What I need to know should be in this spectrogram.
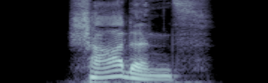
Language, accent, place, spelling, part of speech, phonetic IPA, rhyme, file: German, Germany, Berlin, Schadens, noun, [ˈʃaːdn̩s], -aːdn̩s, De-Schadens.ogg
- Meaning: genitive singular of Schaden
